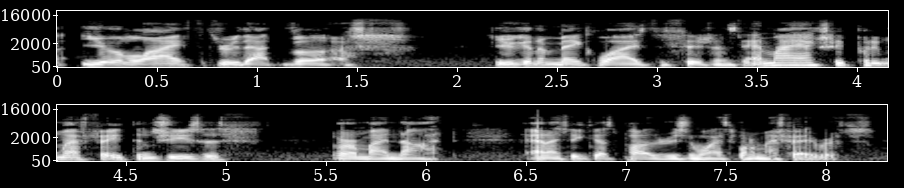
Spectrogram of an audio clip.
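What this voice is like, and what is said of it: Australian accent. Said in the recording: “how much better Bible verses sound when they're read by somebody with an Australian accent”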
